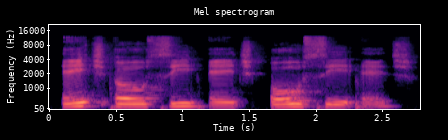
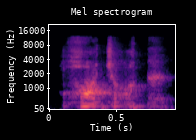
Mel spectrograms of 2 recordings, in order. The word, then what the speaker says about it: Hochoch: And there's a garrison town at the far border of the Duchy of Geoff, and it's very hard to pronounce. It's Hochoch. So I say Hochoch.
